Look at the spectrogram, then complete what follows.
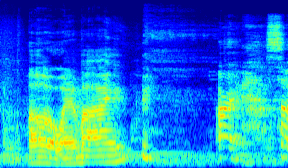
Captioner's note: laughs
